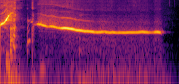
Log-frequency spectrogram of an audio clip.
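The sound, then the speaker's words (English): Someone imitates a slide whistle with their mouth, a single whistled tone gliding down from high to lower pitch and holding for about a second and a half before stopping. “They should have added that sound effects. A little slide whistle or something.”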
